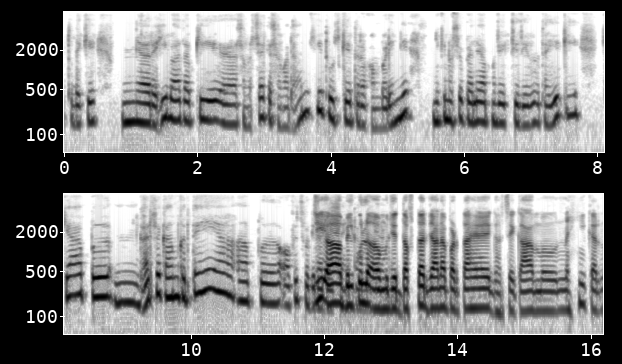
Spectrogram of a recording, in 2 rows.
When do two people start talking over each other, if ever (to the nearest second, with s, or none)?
12 s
